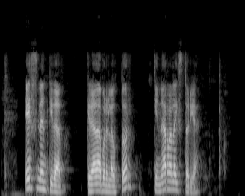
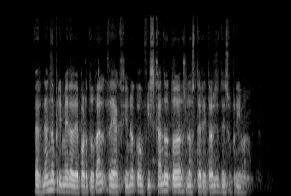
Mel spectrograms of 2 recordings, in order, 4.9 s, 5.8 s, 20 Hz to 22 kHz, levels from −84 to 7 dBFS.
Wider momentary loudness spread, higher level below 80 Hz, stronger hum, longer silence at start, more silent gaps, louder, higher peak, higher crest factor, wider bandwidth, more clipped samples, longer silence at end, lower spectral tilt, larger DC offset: about the same, 13 LU vs 12 LU; first, -56 dBFS vs -74 dBFS; neither; second, 0.1 s vs 0.7 s; neither; first, -18 LUFS vs -23 LUFS; first, -2 dBFS vs -8 dBFS; about the same, 18 dB vs 16 dB; second, 7.6 kHz vs 15.5 kHz; neither; about the same, 0.95 s vs 0.85 s; about the same, -5 dB/octave vs -5.5 dB/octave; neither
